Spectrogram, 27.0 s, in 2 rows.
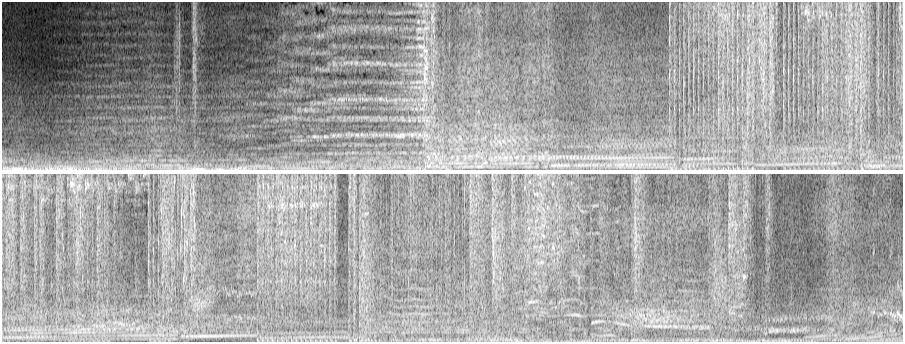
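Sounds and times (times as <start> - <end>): high-revving car engine: 6.3 - 20.5
gunfire bursts: 10.0 - 13.9, 17.3 - 20.8.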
